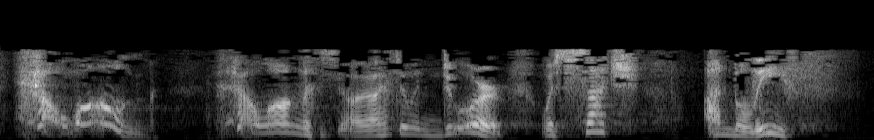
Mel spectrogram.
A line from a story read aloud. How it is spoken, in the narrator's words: he cries out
